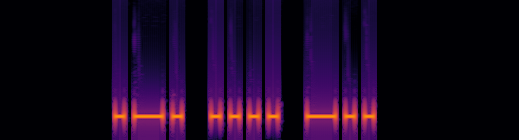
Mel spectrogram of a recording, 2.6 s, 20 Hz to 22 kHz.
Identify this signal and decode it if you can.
Morse code, heard as a keyed tone, about 25 wpm, 700 Hz. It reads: RHD
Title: USA Call Sign Postfixes - 3 Letters 25wpm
